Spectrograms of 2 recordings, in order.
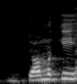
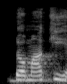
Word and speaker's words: ڈوماکی: ڈومکی ہم تو اس کو پڑھتے تھے، مجھے معلوم ہوا کہ اس کا تلفظ ڈوماکی ہے.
